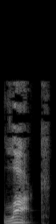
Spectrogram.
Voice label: "lock", pronounce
